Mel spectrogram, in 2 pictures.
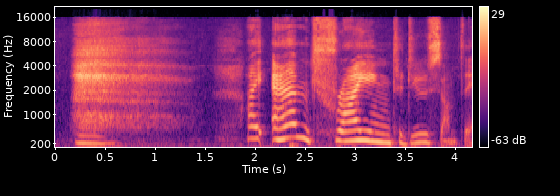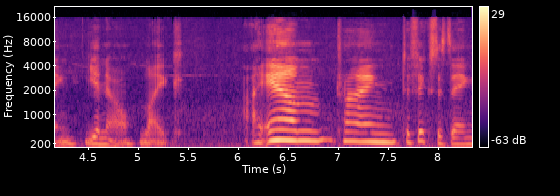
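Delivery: slow, exasperated, fed-up tone. Game master voicing a woman interrupted by a man's request, exasperated. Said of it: "with almost this kind of exasperated".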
